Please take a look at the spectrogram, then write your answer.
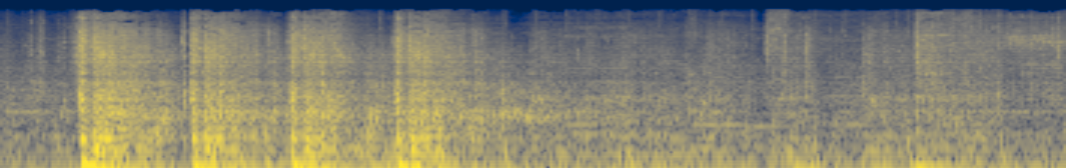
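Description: Shockwave grenade launcher shots in the Fortnite video game: several loud, blasting bursts in quick succession, each a broad crash that fades, followed by softer, more distant impacts.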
